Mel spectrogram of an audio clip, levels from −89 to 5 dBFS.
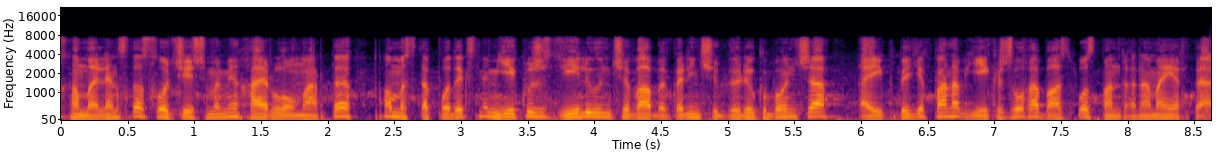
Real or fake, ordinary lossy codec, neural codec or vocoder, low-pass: fake; none; codec, 24 kHz, 0.9 kbps, WavTokenizer, medium speech release version 1; 7.2 kHz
